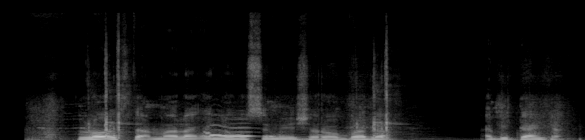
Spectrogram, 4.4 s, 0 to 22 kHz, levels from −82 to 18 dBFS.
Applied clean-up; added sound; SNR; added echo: neural mask model RNNoise.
